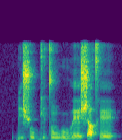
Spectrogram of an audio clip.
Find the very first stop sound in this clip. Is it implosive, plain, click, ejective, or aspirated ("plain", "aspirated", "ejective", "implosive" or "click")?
implosive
